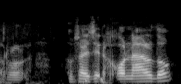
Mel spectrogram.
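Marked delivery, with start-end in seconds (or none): 1.1-1.7 trying Ronaldo with an H sound, Brazilian style; imitated Brazilian accent. Co-host checks the pronunciation, imitated Brazilian accent. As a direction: echo the Brazilian "Honaldo", questioningly. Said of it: "as Brazilian as possible".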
